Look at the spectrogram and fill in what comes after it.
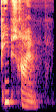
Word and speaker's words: Piepschuim: Das erste Wort ist Piepschreim.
